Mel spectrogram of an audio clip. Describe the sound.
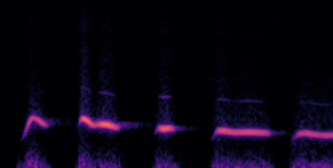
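A person whistles a short tune of five sustained notes, the melody stepping gradually lower in pitch, clear and moderately loud over breathy low noise.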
